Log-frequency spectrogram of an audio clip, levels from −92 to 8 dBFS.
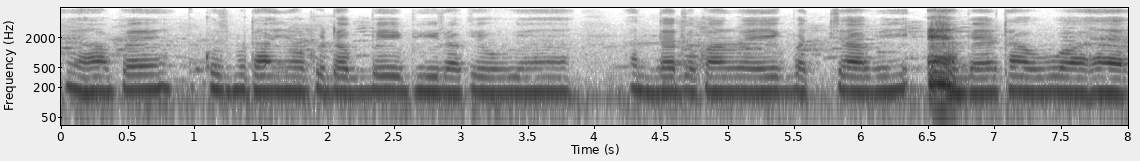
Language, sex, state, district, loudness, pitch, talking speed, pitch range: Hindi, male, Bihar, Sitamarhi, -22 LUFS, 160 Hz, 140 wpm, 155-170 Hz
